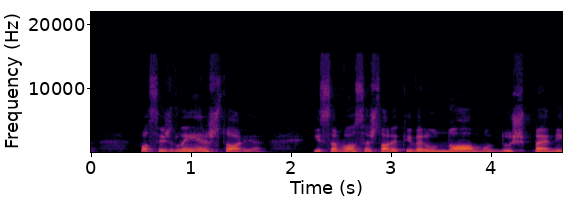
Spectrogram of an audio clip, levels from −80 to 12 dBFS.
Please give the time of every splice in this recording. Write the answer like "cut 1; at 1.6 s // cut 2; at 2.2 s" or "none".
none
